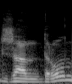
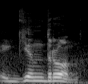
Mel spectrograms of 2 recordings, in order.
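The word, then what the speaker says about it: Gendron: уже забуду то м39 жан дрон с ума я специально учил это название потому что она пишется пару латинице как ген дрон вот правильно по-французски и все-таки говорить жан дрон короче был такой инженер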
